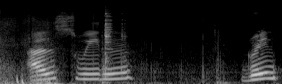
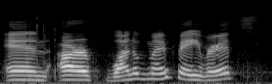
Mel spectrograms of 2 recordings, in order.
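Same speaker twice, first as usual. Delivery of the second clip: ordinary talk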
